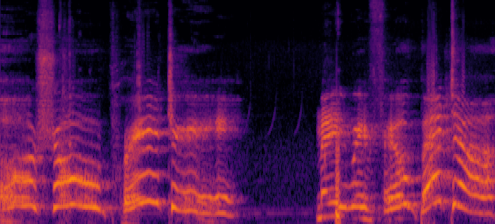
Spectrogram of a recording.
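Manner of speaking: put-on childlike giant voice, very high and very slow. Voicing a giant calmed by a circling bird, babyish giant voice. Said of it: "he's like a baby with a mobile".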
